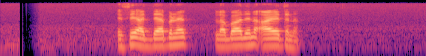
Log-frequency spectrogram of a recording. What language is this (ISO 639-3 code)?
sin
